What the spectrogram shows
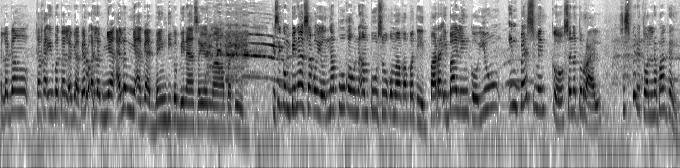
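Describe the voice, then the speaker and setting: A man's voice: very high voice, a little fast, darkish tone. Pastor, thirties, male: folksy conversational preacher, laughs at himself, light background noise. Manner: conversational, keeps saying "mga kapatid" and "diba?"; chuckles through his own stories. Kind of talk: sermon.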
